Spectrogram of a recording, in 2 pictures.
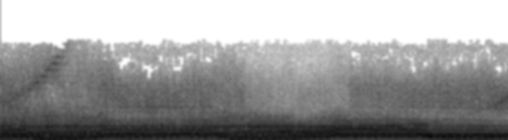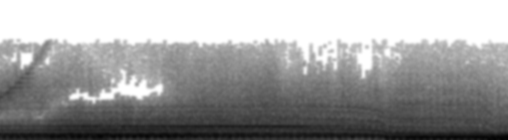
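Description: Experimental electronic music: a synthesizer tone with many overtones that wavers slightly. It steps between a high and a low pitch every second or so, then holds the high pitch for about five seconds, and drops low again near the end, over steady hiss.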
